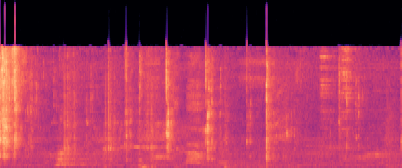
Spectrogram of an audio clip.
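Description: Close-miked chewing and lip-smacking of a mouthful of rice and fish curry eaten by hand, a run of irregular wet clicks and smacks, the loudest right at the start.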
